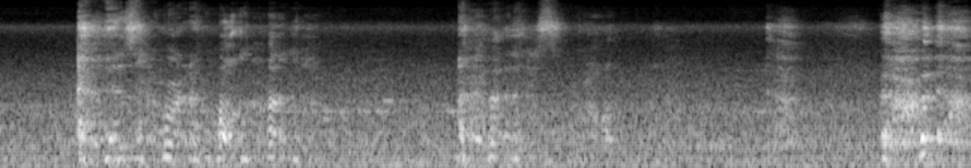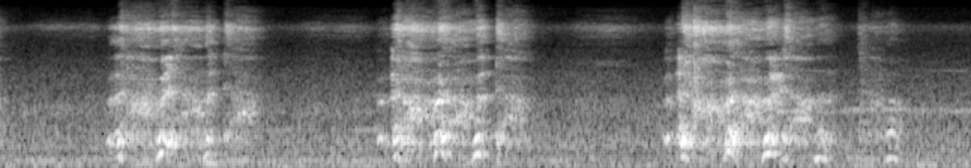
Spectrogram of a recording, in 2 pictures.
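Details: Girl coughing in about six short bouts, some doubled, over a steady background hiss.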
